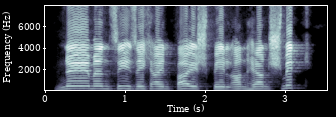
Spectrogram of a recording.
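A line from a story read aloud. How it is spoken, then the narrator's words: Shouting. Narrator (German): schreit Herr Ungewitter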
